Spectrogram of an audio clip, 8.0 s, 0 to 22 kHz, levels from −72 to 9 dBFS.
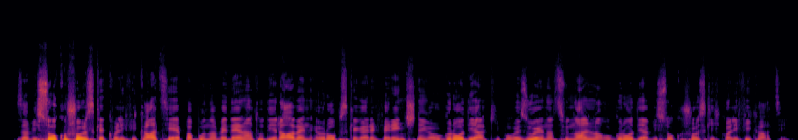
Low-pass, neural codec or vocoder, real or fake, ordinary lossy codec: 19.8 kHz; none; real; none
